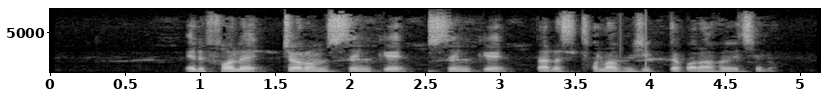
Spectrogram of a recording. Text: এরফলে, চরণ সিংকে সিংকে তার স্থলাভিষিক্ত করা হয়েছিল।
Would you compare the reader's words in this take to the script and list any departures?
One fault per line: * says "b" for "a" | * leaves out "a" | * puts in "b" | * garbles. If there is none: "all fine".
all fine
